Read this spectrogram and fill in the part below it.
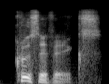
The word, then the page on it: crucifix: British English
